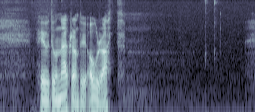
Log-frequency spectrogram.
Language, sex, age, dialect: Faroese, male, 36-60, Suðurstreymoy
